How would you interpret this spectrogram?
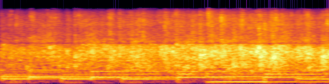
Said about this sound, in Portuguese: Se você crê, aplauda ao Senhor bem forte.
